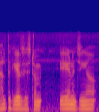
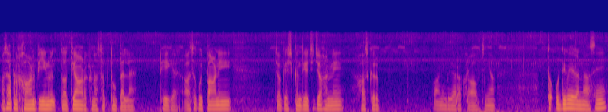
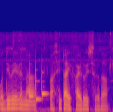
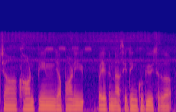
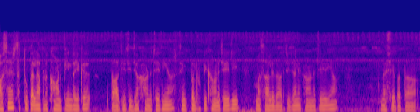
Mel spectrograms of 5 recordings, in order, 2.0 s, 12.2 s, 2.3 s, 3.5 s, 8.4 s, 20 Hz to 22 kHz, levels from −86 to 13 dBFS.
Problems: background sounds at intervals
